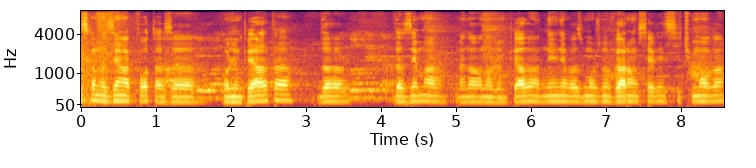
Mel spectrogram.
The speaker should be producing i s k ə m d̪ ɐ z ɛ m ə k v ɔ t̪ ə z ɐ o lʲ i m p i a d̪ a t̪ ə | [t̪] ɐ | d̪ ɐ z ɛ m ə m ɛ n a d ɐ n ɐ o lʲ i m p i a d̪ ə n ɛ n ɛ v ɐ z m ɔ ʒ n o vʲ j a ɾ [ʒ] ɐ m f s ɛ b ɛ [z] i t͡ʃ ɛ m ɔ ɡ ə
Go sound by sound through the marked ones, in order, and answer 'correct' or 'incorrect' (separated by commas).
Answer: incorrect, incorrect, incorrect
